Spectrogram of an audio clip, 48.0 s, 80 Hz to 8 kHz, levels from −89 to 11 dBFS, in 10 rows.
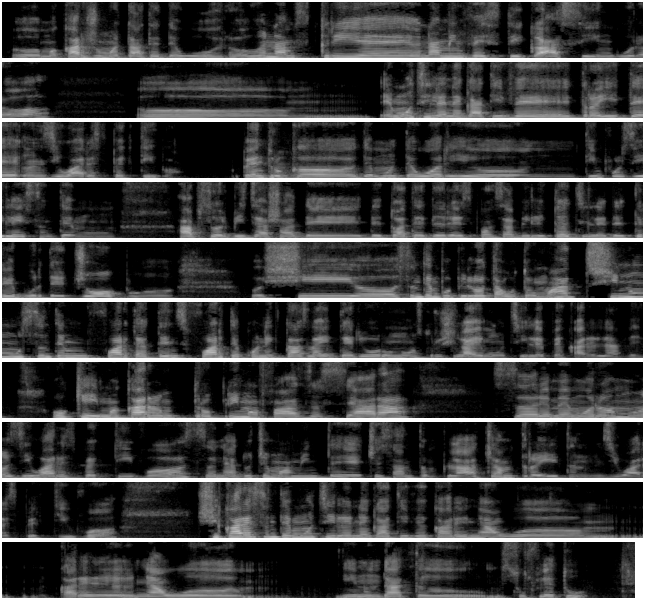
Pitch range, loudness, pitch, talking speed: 175-225 Hz, -32 LUFS, 195 Hz, 125 wpm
